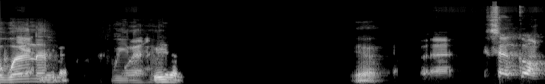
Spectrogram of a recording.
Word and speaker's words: Werner: Wiener, he's a Wiener. Did I say Wiener? Yeah, you did. How do you pronounce it? That's his name. That's his name, Wiener. No, Werner.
